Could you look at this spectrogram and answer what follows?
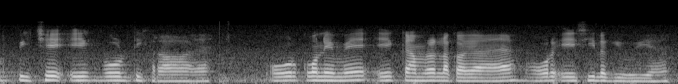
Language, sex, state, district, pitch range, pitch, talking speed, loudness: Hindi, female, Uttar Pradesh, Shamli, 160-185 Hz, 180 Hz, 160 wpm, -16 LUFS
